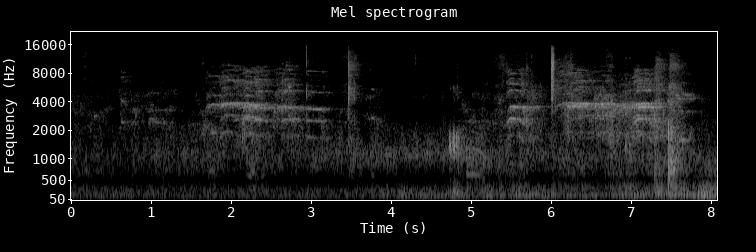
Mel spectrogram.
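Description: A small monkey chews and nibbles food close by.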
